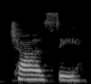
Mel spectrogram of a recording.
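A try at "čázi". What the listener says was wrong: Chazi. Chazi. Not so much the H sound. Chazi would be the nominative, but chazi. Chazi. Directly to the T. Chazi.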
